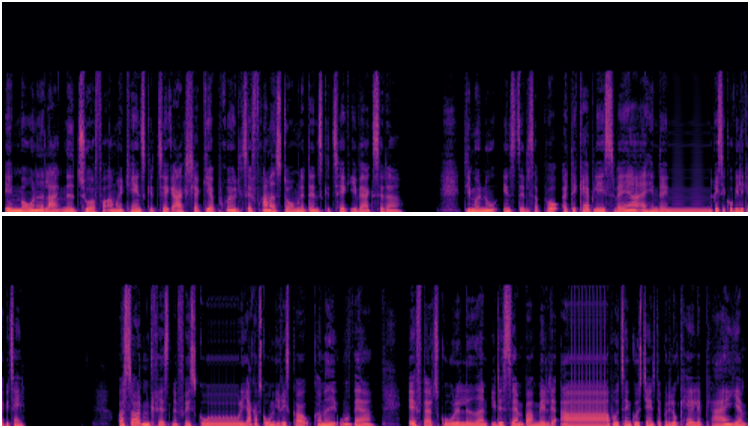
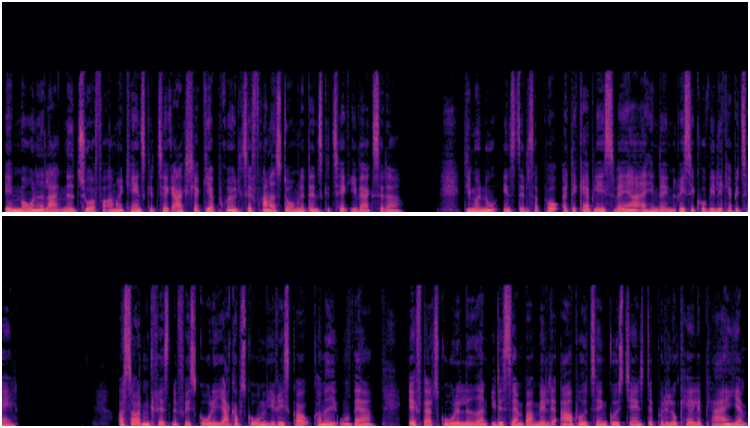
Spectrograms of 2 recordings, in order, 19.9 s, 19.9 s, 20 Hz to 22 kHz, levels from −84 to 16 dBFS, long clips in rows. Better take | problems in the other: second | audio freezing; at 9 s for 0.5 s, at 13 s and at 18 s for 0.5 s

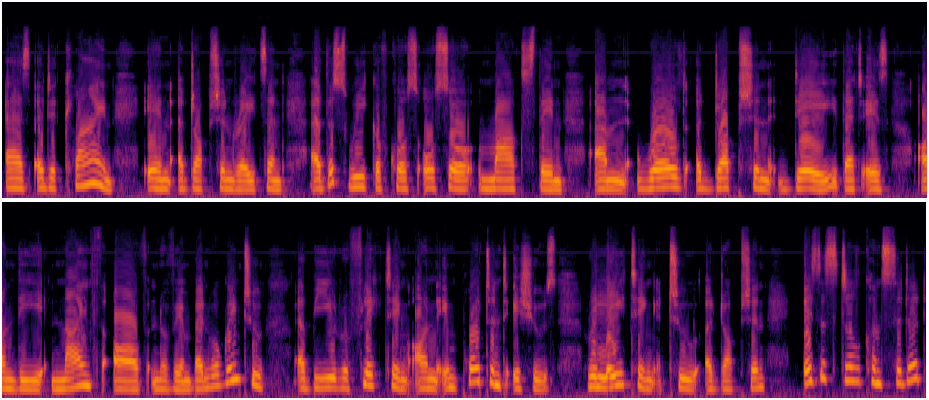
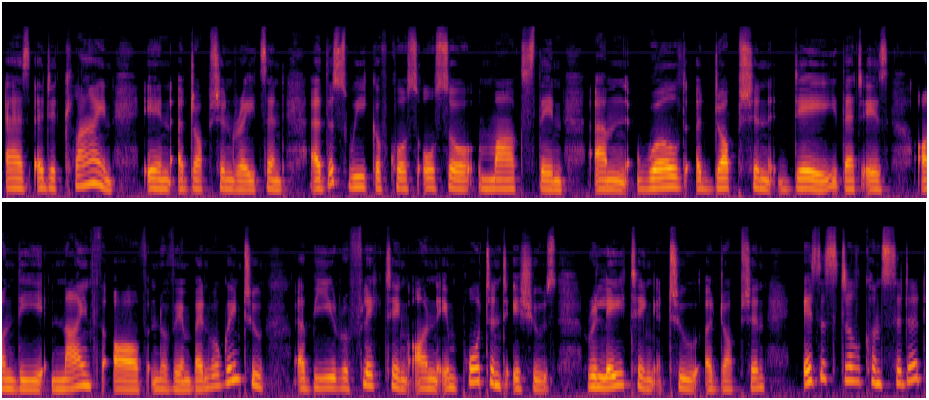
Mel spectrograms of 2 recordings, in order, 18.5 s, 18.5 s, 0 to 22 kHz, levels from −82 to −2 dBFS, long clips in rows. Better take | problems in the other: second | distortion; slight; 7% of the sound clipped

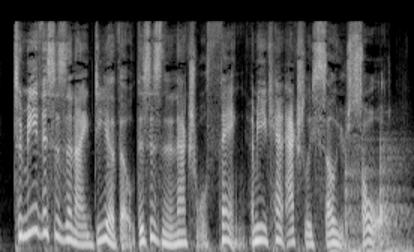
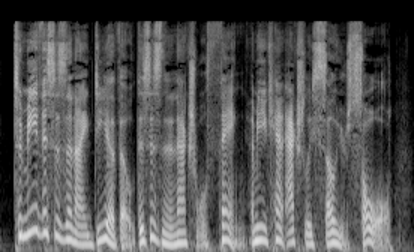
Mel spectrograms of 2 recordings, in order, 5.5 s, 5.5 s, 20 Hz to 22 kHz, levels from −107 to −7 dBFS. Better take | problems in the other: second | door banging; faint; from 4.5 s on; peak 10 dB below the speech

